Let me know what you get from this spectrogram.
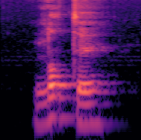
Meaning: a diminutive of the female given name Charlotte
- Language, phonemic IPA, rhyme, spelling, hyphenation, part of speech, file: Dutch, /ˈlɔ.tə/, -ɔtə, Lotte, Lot‧te, proper noun, Nl-Lotte.ogg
